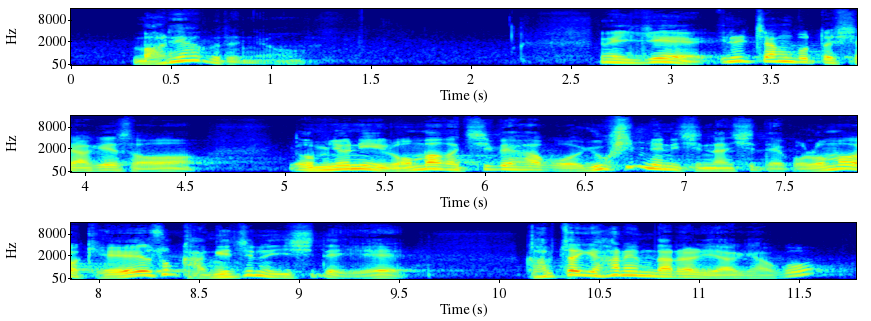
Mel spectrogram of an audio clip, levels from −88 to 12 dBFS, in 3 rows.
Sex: male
